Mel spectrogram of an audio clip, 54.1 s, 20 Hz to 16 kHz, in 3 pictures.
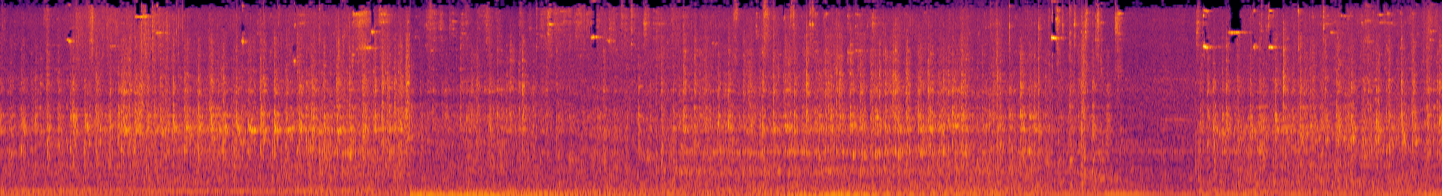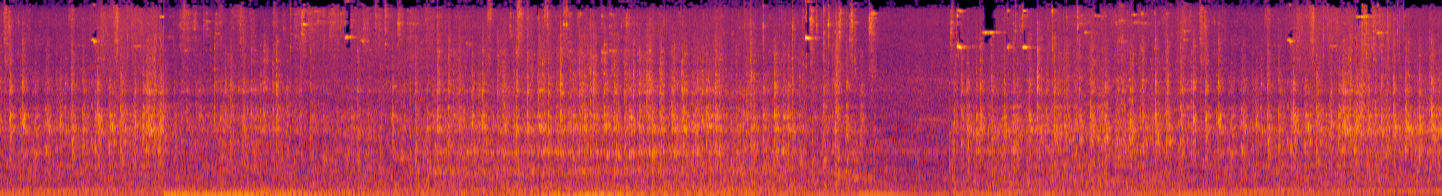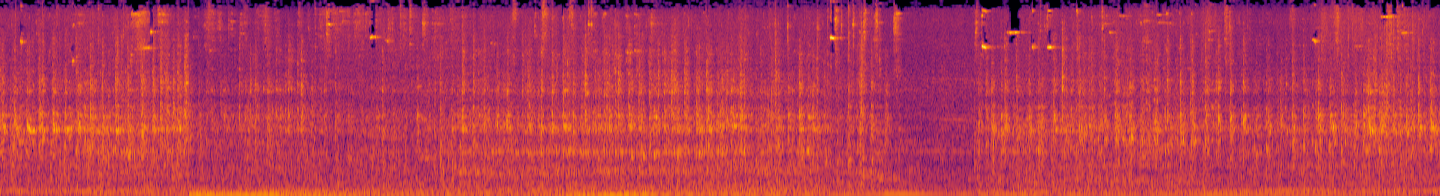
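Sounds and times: bulldozer diesel engine working: 0.0s - 54.0s.

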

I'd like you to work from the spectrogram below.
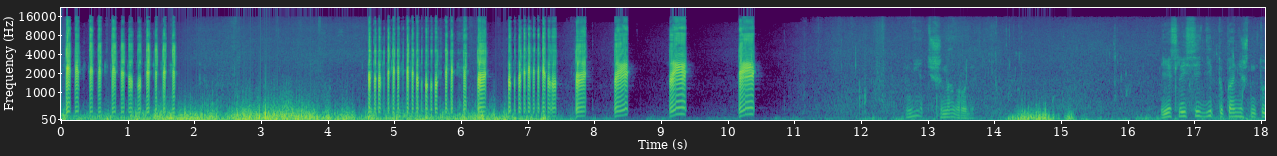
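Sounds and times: duck call quacking: 0.0s - 1.8s, 4.6s - 9.4s, 10.2s - 10.5s.

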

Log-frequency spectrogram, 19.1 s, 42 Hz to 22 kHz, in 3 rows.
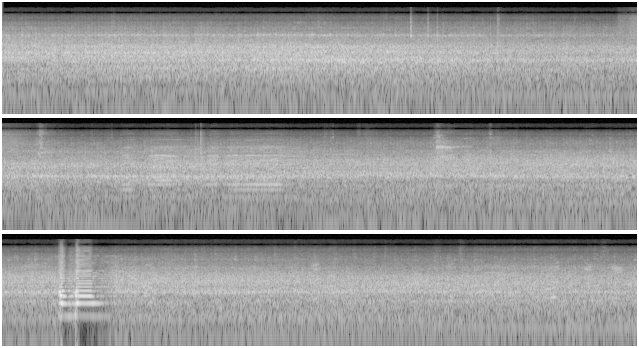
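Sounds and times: truck diesel engine: 0.0s - 19.0s
air horn toot: 7.8s - 9.3s, 13.2s - 13.9s.

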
